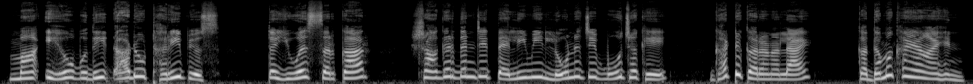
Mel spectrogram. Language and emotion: Sindhi, happy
